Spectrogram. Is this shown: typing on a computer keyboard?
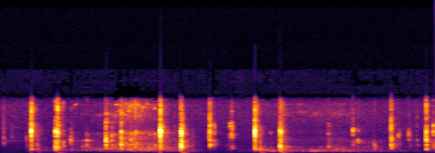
yes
